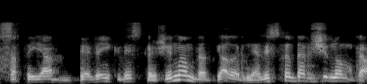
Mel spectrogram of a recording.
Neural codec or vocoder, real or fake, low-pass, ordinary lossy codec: codec, 16 kHz in and 24 kHz out, 1.1 kbps, FireRedTTS-2 codec; fake; 7.2 kHz; AAC, 32 kbps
